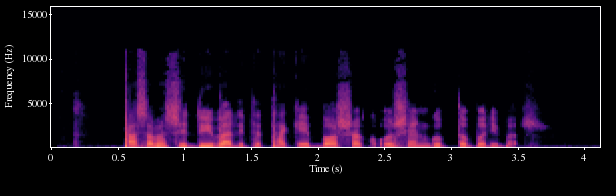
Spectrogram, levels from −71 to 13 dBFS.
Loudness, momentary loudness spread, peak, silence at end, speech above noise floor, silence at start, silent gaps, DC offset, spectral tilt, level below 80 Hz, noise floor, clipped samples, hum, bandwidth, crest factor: -19 LUFS; 8 LU; 0 dBFS; 0.5 s; 31 dB; 0.15 s; none; under 0.1%; -6 dB/octave; -44 dBFS; -50 dBFS; under 0.1%; none; 11.5 kHz; 20 dB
